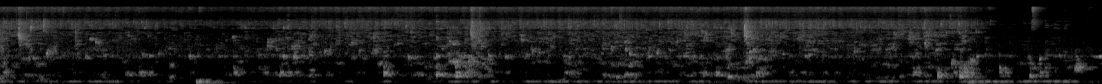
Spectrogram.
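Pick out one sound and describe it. Water splashes as a woman rinses her face.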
